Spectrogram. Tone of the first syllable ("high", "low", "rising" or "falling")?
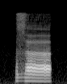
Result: low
